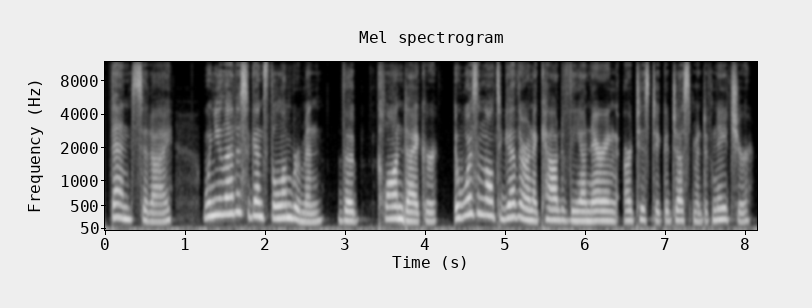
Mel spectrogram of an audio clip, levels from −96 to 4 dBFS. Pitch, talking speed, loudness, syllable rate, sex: 230 Hz, 160 wpm, -17 LUFS, 5.9 syllables/s, female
